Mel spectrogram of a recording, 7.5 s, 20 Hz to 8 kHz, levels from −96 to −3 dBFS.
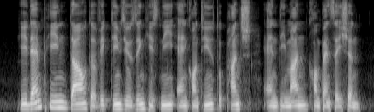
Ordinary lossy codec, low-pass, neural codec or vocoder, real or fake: none; none; none; real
